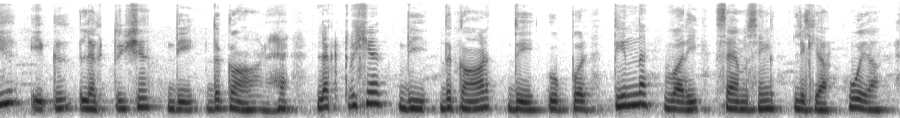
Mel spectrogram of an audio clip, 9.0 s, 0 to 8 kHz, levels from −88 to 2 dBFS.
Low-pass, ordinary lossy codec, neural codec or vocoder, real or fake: 7.2 kHz; none; none; real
